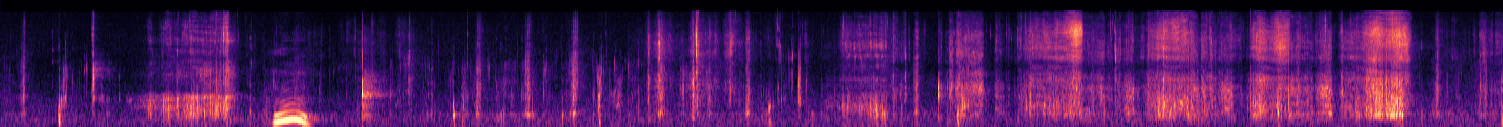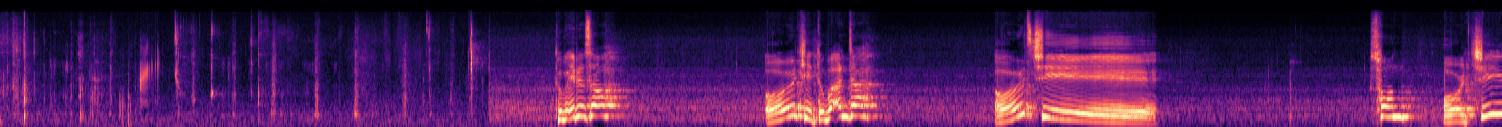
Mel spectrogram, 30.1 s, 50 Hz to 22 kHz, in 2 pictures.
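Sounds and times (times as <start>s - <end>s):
wet chewing: 0.0s - 2.6s, 3.2s - 20.0s
slurping: 8.3s - 14.2s.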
